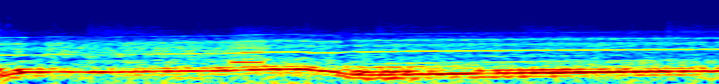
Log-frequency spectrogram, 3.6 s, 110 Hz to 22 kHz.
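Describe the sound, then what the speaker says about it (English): Ferrari 360 engine droning behind a Corvette during an AI race in Forza Motorsport on the Xbox, a steady sustained tone with a shifting pitch that dips midway and then holds, moderately loud with no talk. "That's the 360. I was like, what am I hearing behind the Corvette?"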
